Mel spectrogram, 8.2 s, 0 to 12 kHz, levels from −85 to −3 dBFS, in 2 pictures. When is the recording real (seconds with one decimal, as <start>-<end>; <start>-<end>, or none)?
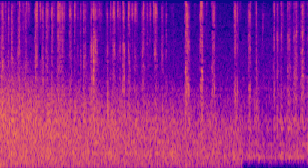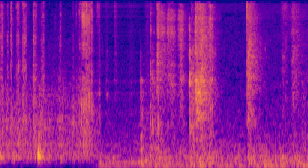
0.0-5.3; 6.1-8.2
